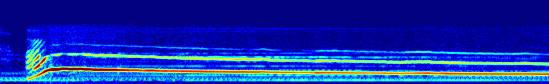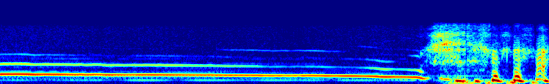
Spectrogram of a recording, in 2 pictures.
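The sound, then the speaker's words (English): A wolf lets out one long, steady howl that swoops up, then slowly sags in pitch for about seven seconds, loud, ending in a short rough burst of noise. “All of the noises, all the people expressing themselves, people putting their hands up in the air, the wolf still howling in the middle, you join in him once again, one more.”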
